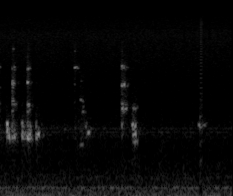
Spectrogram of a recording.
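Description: Faint, quick clicks over a low, steady room hum, from slides being clicked ahead on the presenter's computer.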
